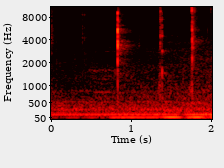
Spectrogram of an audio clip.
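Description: Fingers picking dried cranberries out of a small glass bowl, giving three or four light clicks against the glass in the second second, over a low steady hum.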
